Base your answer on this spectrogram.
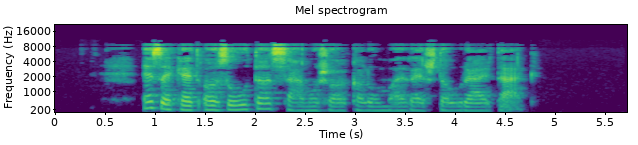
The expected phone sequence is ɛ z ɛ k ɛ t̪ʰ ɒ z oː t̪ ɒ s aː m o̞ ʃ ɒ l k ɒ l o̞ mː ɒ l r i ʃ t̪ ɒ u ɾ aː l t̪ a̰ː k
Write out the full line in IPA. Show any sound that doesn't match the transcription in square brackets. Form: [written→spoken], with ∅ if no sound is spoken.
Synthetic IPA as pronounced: ɛ z ɛ k ɛ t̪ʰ ɒ z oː t̪ ɒ s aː m o̞ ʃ ɒ l k ɒ l o̞ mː ɒ l r [i→ɛ] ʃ t̪ ɒ u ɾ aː l t̪ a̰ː k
